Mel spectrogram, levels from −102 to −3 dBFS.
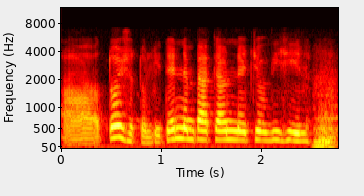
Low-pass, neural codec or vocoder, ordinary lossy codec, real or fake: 7.2 kHz; none; none; real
